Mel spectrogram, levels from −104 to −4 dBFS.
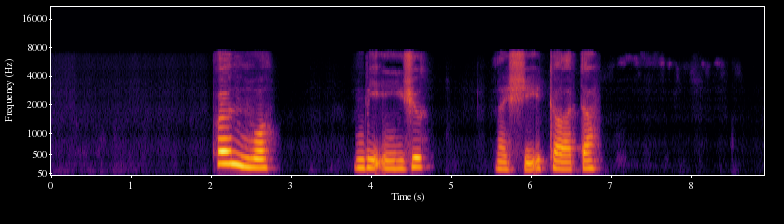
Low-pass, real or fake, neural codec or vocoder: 7.2 kHz; fake; codec, 16 kHz, 0.8 kbps, ZipCodec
